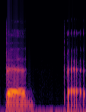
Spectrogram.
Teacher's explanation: Then there's the E sound in bed, IPA symbol. For this, your mouth is slightly open, tongue sort of mid-height, fairly relaxed.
